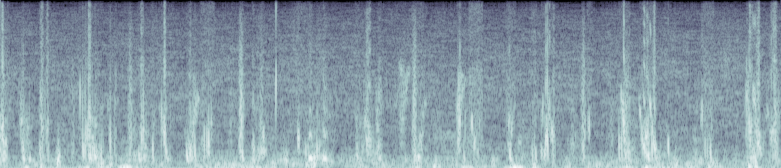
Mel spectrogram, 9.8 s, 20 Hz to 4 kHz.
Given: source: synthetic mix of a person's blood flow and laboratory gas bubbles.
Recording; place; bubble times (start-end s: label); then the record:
Doppler ultrasound of blood flow; subclavian vein
0.00-0.12 s: bubbles
0.23-0.41 s: bubbles
0.48-0.62 s: bubbles
0.97-1.31 s: bubbles
1.34-1.47 s: bubbles
1.70-2.14 s: bubbles
2.30-2.69 s: bubbles
2.99-3.08 s: bubbles
3.15-3.37 s: bubbles
3.42-3.48 s: bubbles
3.69-4.12 s: bubbles
4.44-4.79 s: bubbles
4.92-5.35 s: bubbles
5.69-6.04 s: bubbles
6.32-6.45 s: bubbles
6.64-6.72 s: bubbles
6.75-6.95 s: bubbles
7.33-7.41 s: bubbles
7.71-7.90 s: bubbles
7.96-8.27 s: bubbles
8.31-8.39 s: bubbles
8.75-8.94 s: bubbles
9.30-9.77 s: bubbles
From the record:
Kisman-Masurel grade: 243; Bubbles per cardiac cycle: several, 3 to 8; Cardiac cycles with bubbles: 100%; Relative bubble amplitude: loud (0.450 to 0.775); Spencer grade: 3 (all of the cardiac periods contain showers or single bubble signals, but not dominating or overriding the cardiac motion signals); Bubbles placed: anywhere in the cardiac cycle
